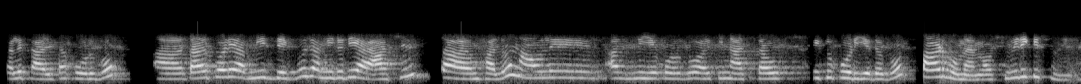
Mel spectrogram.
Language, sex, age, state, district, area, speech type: Bengali, female, 18-30, West Bengal, Purba Bardhaman, urban, conversation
